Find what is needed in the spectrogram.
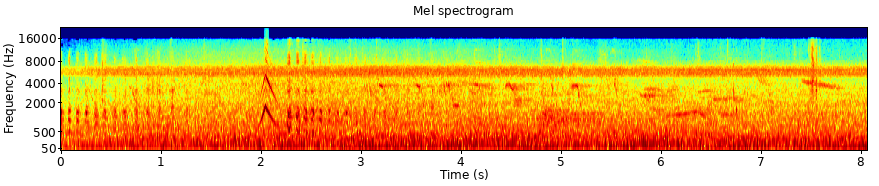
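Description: Outdoor park ambience: a steady background of distant traffic with a constant high hiss, and birds chirping and calling. The loudest moment is one sharp falling bird call about two seconds in, with short chirps scattered through the rest.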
